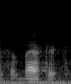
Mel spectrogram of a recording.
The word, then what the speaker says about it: Habakkuk: Habakkuk 3, I'm going to begin with verse 1 in chapter 3 of, is it Habakkuk or Habakkuk? Habakkuk.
